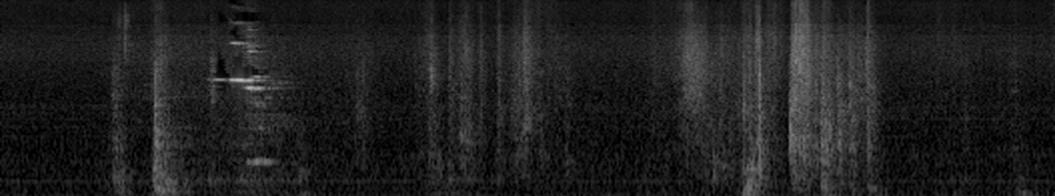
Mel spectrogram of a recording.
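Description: A heat press being opened: knocks and a short squeak about two seconds in as the platen is lifted. More knocks and handling sounds come around eight seconds in.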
